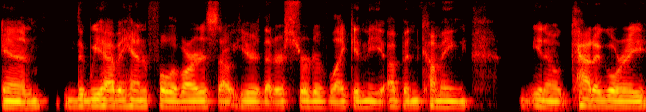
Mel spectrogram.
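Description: With an American accent, a man speaks in a normal speaking voice at a fairly low pitch and with fairly even intonation against a quiet background. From California. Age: 30s. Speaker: musician. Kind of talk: interview. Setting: video call.

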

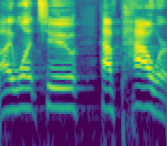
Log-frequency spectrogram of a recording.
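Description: This is a man speaking. His pitch is high. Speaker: pastor. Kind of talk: sermon. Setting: church. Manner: casual, filler-heavy.

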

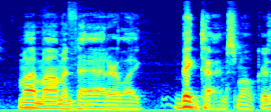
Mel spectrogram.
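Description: A plain, everyday voice from a man with an American accent, fairly low in pitch, at a moderate pace with ordinary pitch variation. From North County, St. Louis, Missouri. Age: 30s. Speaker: tattoo artist and podcast co-host. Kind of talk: casual chat.

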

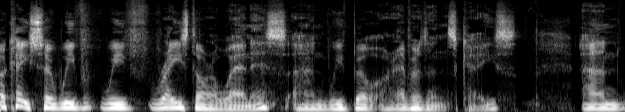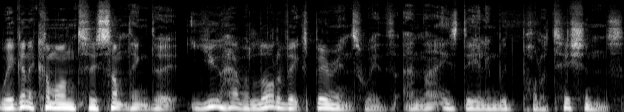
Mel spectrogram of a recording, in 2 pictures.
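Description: The man's voice is somewhat breathy and medium-pitched. He moves at a fairly quick pace with ordinary pitch variation. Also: very clean recording, silent background. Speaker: radio host. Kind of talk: interview.

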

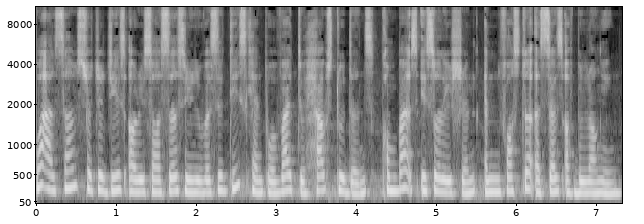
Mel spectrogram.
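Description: Over noticeable background noise, a woman talks fairly quickly with hardly any pauses, very even loudness and fairly even intonation. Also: fairly high pitch for a woman. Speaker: podcast host. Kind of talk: scripted interview. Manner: formal.

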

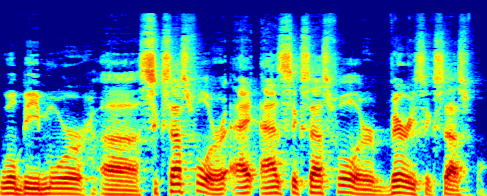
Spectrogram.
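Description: A man with an unremarkable speaking voice talks at a fairly slow pace, medium pitch and ordinary pitch variation. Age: 60s. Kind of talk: interview, then lecture-style explanation.

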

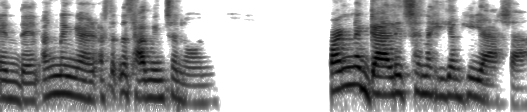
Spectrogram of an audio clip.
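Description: A woman's ordinary speaking voice, medium in pitch, with lively intonation at a moderate pace. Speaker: guest sharing relationship story. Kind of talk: casual chat, personal story.

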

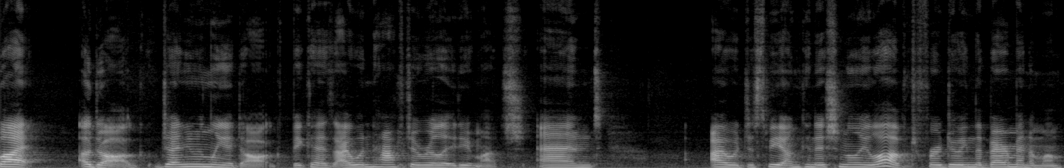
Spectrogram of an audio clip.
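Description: Speaking at a fairly quick pace, a woman uses a bright, sharp tone, medium pitch and fairly even intonation. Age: 20s. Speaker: podcast guest, host's fiancee. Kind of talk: casual chat.

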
